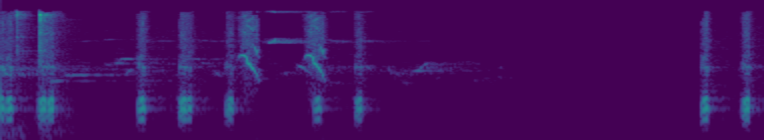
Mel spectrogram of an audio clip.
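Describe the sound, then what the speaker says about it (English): A rooster in the video game Mabinogi gives a short run of clucks, a series of separate calls followed by a pause and two more, fairly close and heard without other sound. "That's a rooster."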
